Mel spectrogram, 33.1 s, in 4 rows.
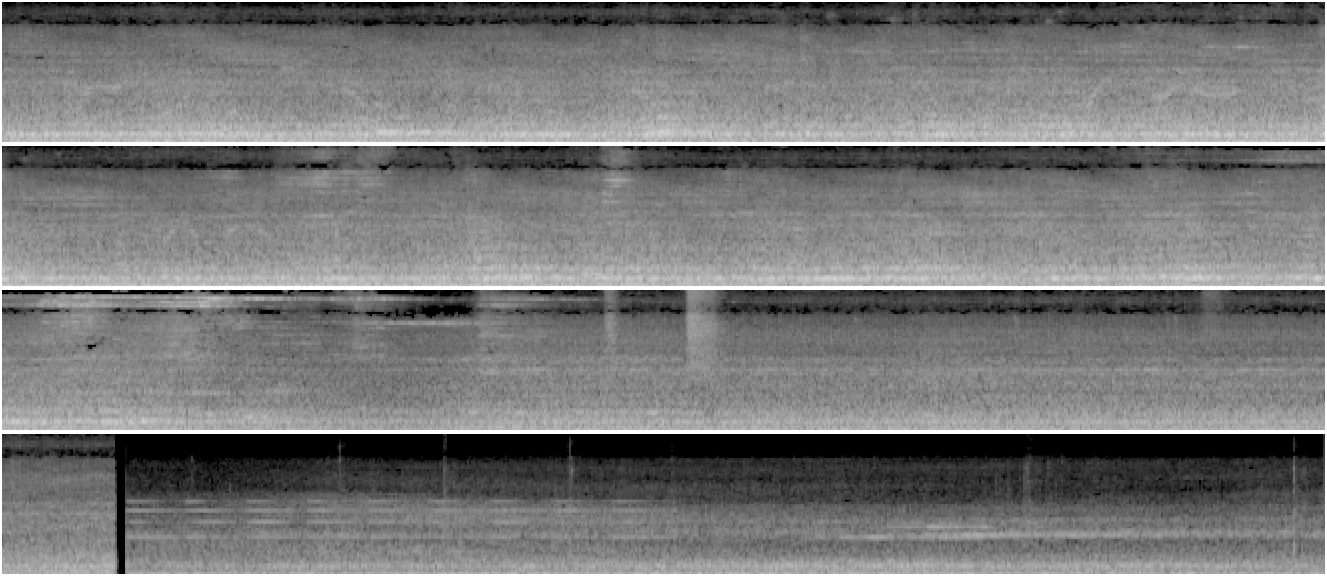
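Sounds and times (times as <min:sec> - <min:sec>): freight train wheels rumbling: 0:00.0 - 0:33.0
high wheel squeal: 0:14.1 - 0:21.8.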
